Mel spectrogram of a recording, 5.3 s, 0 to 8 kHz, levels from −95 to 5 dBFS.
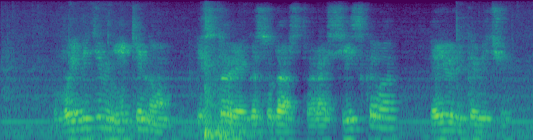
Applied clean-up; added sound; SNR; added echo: none; Sliding door / Slam; 10 dB; reverberation time 0.2 s.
